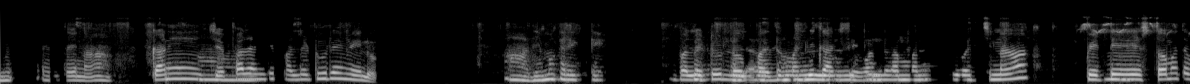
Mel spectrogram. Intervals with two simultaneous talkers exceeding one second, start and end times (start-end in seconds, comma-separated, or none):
6.9-9.2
